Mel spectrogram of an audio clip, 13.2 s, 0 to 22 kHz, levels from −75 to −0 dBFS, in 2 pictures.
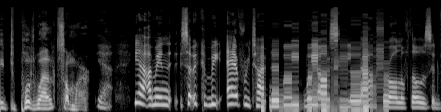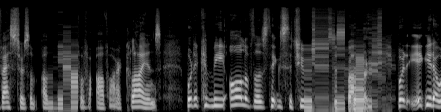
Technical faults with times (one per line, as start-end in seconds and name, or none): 3.92-5.84 robotic sound from repeated short buffers
7.34-7.78 robotic sound from repeated short buffers
11.18-12.54 robotic sound from repeated short buffers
